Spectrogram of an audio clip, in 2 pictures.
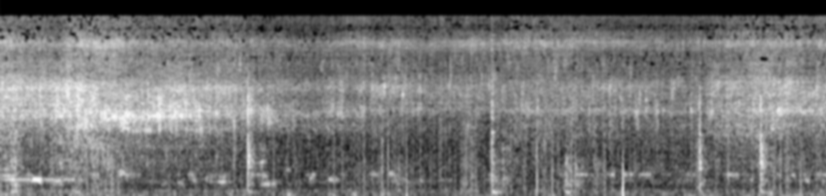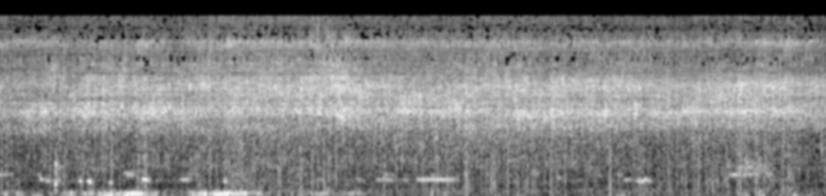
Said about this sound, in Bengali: এরকম করে ভালো করে লো ফ্লেমে ধীরে ধীরে ভেজে নিতে হবে।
